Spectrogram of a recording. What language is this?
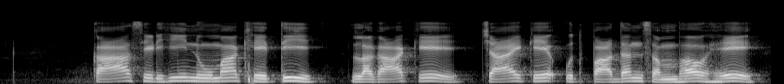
Chhattisgarhi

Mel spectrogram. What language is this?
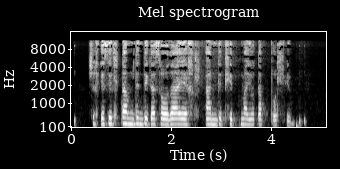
Seri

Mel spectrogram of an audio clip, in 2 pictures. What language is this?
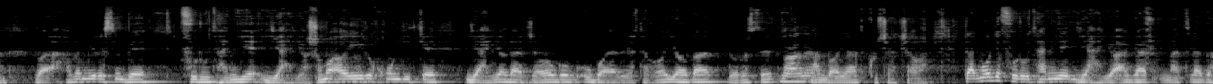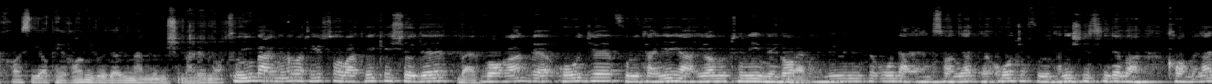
Persian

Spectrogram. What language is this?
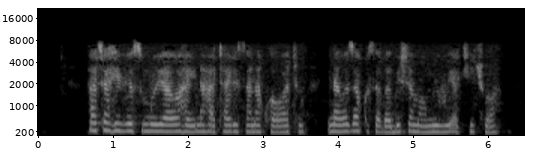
Swahili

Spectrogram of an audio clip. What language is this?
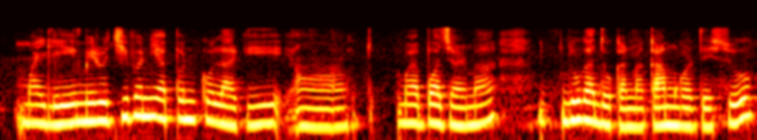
Nepali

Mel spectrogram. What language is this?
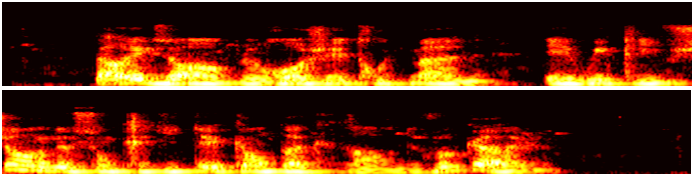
French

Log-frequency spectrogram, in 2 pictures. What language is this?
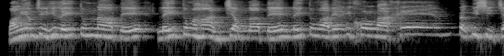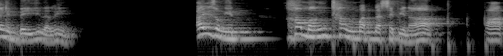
Thai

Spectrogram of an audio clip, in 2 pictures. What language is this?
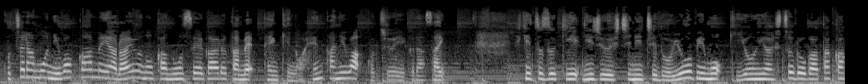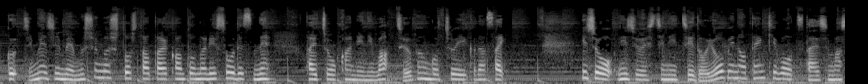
Japanese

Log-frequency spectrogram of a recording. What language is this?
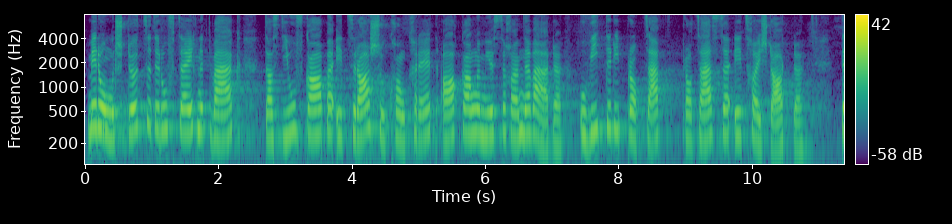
Swiss German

